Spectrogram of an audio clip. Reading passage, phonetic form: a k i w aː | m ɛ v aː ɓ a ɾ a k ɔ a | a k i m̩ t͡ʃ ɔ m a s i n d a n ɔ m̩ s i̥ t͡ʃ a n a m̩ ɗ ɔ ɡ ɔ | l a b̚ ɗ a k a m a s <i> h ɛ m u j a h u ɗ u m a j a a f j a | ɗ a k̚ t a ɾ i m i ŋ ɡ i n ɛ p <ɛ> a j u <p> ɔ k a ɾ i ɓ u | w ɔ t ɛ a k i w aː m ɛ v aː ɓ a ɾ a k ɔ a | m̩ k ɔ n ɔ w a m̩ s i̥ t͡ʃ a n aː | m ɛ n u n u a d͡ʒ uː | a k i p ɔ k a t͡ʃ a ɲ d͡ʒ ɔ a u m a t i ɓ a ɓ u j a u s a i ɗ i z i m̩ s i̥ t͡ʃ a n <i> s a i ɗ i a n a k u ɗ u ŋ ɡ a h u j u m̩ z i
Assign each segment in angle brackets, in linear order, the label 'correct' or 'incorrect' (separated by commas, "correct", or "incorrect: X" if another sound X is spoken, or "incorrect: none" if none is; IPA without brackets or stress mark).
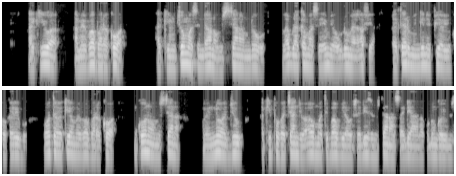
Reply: incorrect: ɛ, incorrect: i, incorrect: k, incorrect: a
